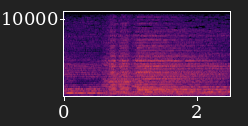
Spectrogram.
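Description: Choir singing sustained chords, moving to a new chord about half a second in.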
